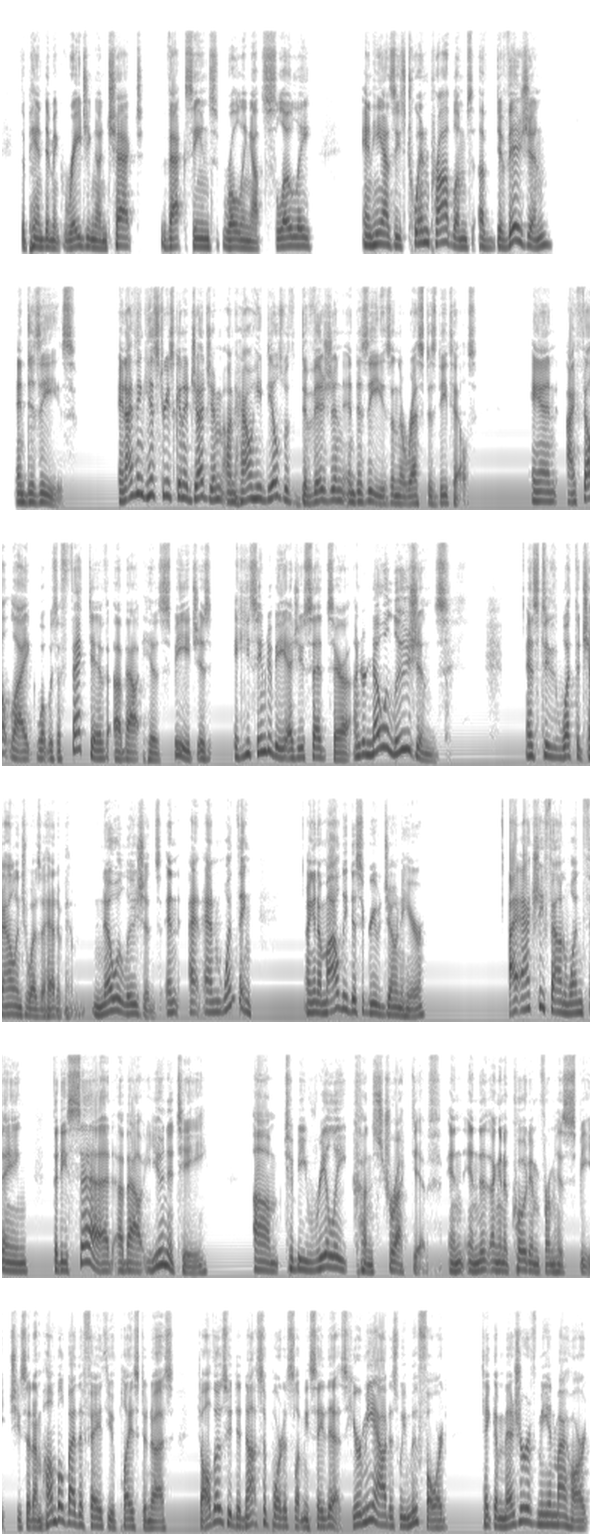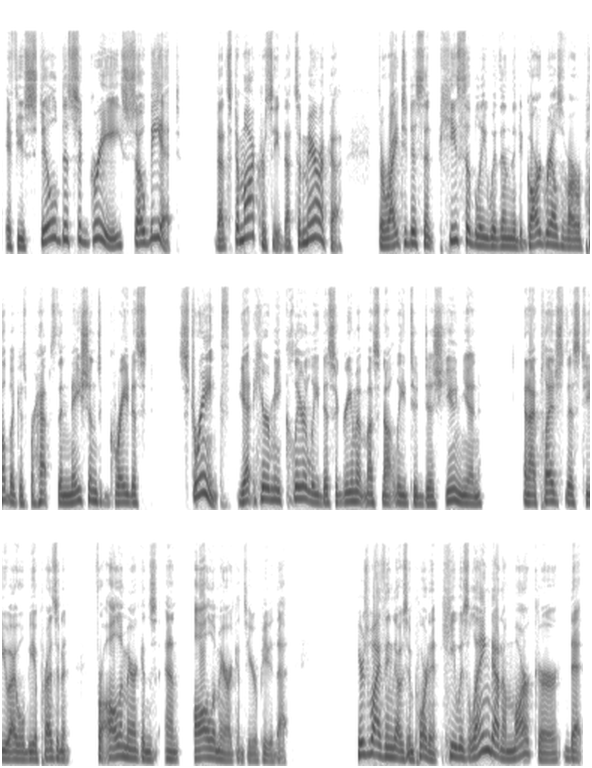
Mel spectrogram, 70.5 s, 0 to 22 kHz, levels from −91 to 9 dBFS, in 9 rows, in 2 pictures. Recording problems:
electrical hum; faint; from 8.5 to 47 s; 50 Hz, 30 dB below the speech

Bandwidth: 13.5 kHz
